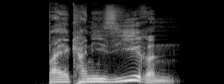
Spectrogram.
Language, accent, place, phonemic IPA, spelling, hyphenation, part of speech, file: German, Germany, Berlin, /balkaniˈziːʁən/, balkanisieren, bal‧ka‧ni‧sie‧ren, verb, De-balkanisieren.ogg
- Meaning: to Balkanize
